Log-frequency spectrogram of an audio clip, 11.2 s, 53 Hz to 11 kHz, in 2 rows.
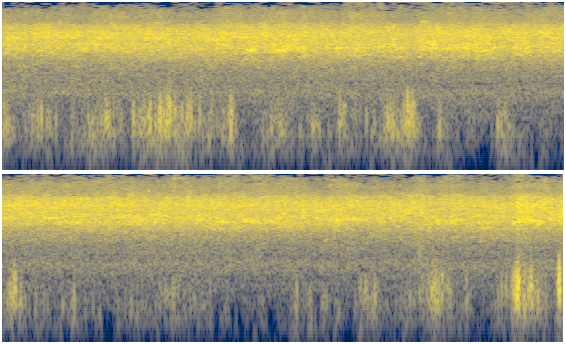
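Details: Little red flying foxes at their roost in Boonah, Queensland, Australia, 19 February 2014, before a council dispersal. A dense, unbroken wall of high squealing chatter, with soft low thumps and rustles scattered beneath.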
